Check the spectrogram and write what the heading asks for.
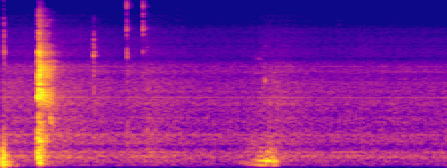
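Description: A man clears his throat with a short cough about half a second in, the loudest sound here, followed by a few faint clicks and a brief low hum of the voice near the middle.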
